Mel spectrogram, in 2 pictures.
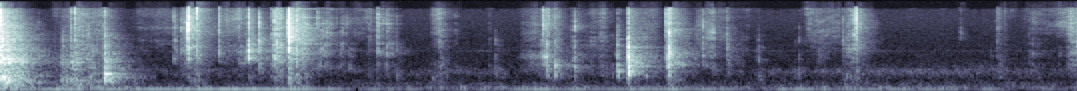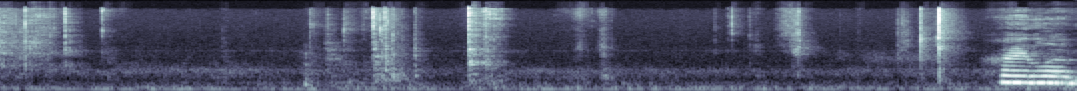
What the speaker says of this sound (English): now I'm just going to cut these out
